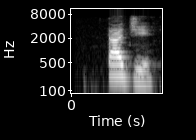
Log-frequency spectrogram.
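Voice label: "тадзи", Komi, female; audio dict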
